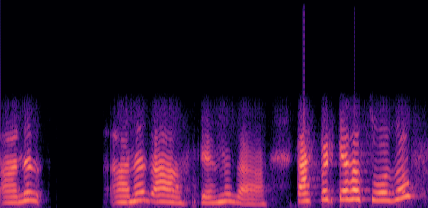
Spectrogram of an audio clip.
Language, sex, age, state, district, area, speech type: Kashmiri, female, 45-60, Jammu and Kashmir, Ganderbal, rural, conversation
